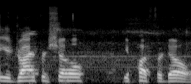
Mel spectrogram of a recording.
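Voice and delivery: ordinary talk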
